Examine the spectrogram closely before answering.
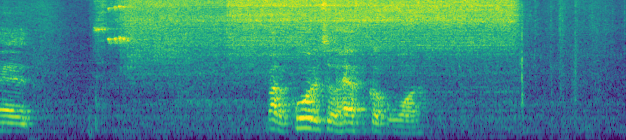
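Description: Water runs from a tap into a sink.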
